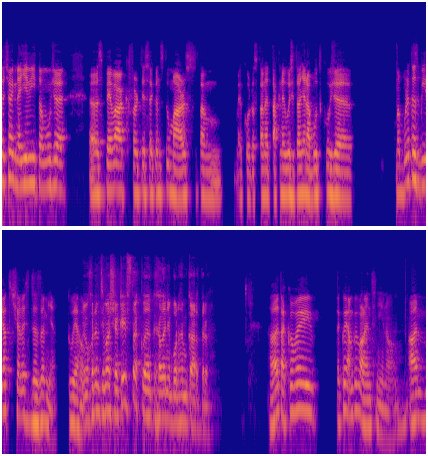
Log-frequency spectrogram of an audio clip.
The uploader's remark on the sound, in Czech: Díky aplikaci Zoom se vracíme se speciály, ještě v trochu kompromisní audiovizuální formě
